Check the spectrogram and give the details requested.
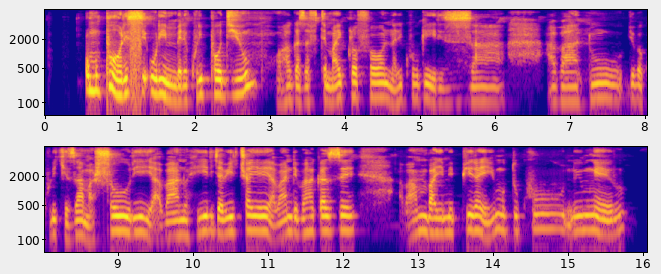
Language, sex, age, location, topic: Kinyarwanda, male, 18-24, Nyagatare, government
